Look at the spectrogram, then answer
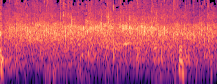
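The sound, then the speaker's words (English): A crowd claps steadily for a few seconds, a dense, even wash of many hands with no pauses, loud throughout and with no voices standing out, applauding a person who has just been given a sweet. “Give him a big hand, round of applause.”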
